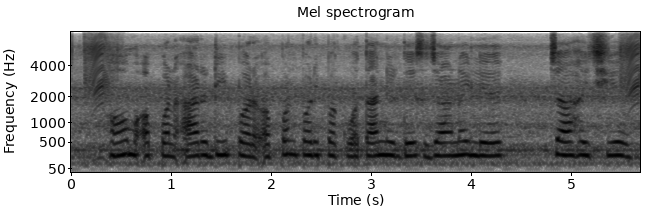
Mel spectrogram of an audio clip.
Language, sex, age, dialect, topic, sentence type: Maithili, female, 18-24, Bajjika, banking, statement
